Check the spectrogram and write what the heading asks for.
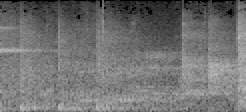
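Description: Spectators talking between points, with a few light knocks of a squash ball bounced on the wooden court floor before the serve and a brief shoe squeak at the very start.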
